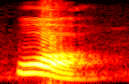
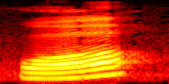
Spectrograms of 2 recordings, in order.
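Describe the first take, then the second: First: The pitch falls sharply from high to low. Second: The pitch rises from mid to high. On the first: "사성" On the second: "이성일 경우에는"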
